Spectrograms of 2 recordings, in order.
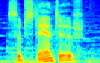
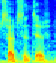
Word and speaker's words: substantive: Wade episode, Chuck at first pronounced substantive with the accent on the second syllable, and instead of substantive.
